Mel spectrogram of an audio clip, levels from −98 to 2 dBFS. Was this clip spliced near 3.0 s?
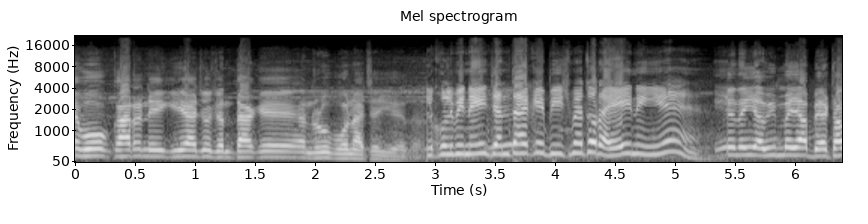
yes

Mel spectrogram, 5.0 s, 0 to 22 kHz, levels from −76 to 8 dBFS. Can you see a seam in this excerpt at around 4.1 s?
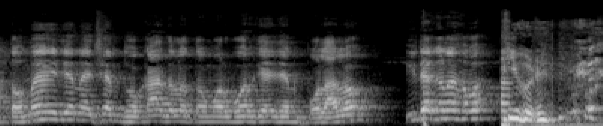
yes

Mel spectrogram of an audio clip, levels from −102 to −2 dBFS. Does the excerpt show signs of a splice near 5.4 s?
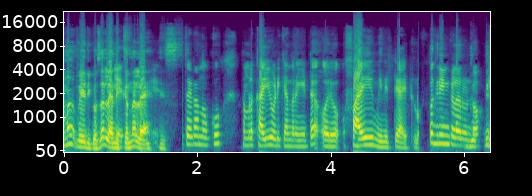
yes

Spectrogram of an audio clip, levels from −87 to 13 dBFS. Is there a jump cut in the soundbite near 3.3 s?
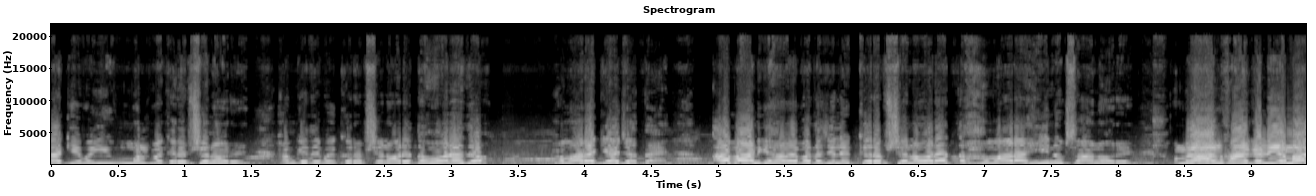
no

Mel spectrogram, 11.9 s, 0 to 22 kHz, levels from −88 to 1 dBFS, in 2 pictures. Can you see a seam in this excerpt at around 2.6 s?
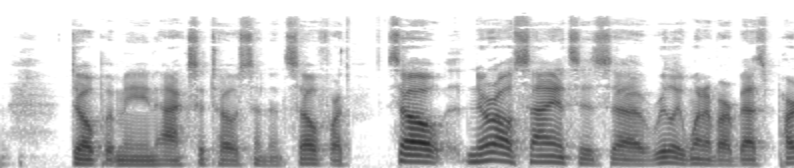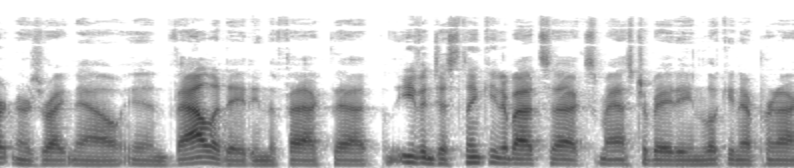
yes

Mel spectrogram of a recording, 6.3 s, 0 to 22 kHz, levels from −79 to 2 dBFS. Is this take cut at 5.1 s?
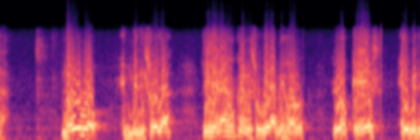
no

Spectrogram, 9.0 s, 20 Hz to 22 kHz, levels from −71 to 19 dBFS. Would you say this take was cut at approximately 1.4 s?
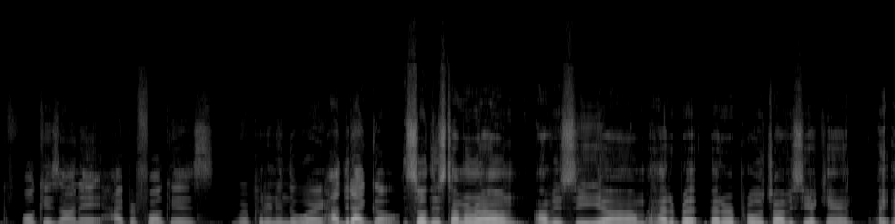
no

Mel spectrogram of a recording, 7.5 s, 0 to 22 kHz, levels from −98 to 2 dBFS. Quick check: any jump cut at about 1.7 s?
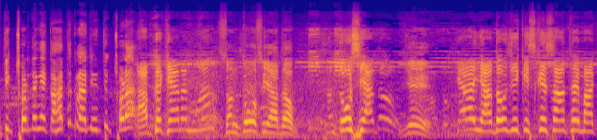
yes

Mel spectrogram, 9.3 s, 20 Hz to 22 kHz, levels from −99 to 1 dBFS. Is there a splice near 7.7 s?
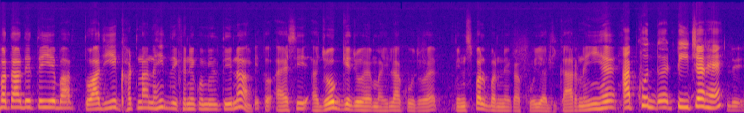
yes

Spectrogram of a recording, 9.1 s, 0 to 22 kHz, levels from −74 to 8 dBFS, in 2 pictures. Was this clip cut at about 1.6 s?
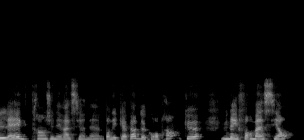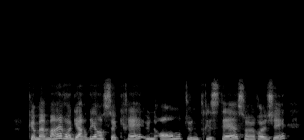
yes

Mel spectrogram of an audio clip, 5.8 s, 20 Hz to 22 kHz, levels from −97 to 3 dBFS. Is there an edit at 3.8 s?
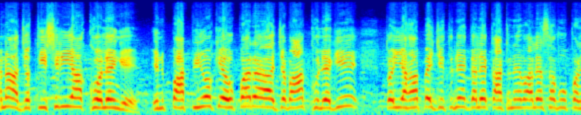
no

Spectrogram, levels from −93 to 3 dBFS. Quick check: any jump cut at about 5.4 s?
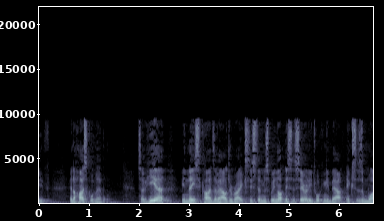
yes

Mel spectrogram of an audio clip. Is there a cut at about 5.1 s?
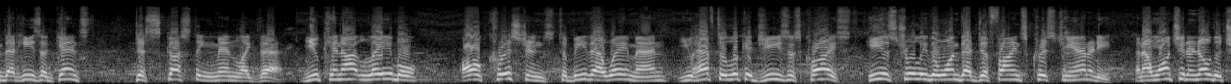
no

